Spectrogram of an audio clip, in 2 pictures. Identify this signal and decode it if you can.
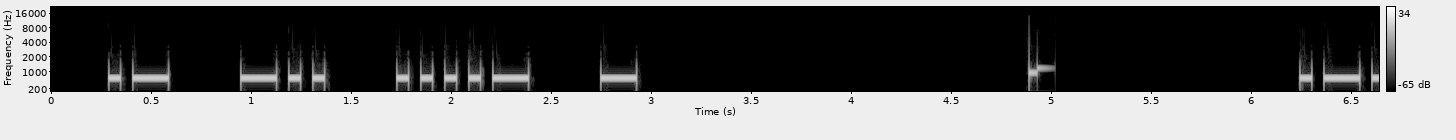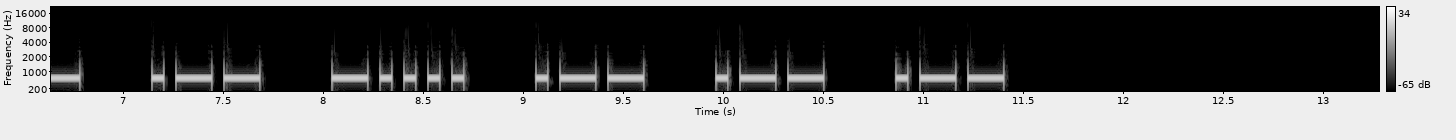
Morse code, heard as a keyed tone, about 20 wpm, spaced as for 14 wpm, 700 Hz. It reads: AD4T WW6WWW
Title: 140 Lesson 23g - Letter f - Call Signs 20wpm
